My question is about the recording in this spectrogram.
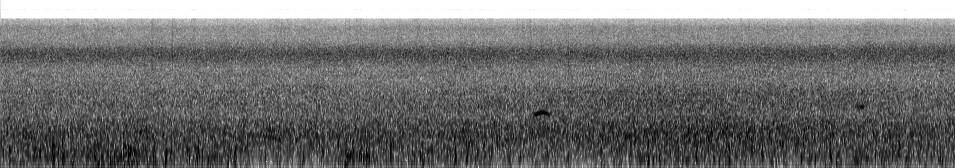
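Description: Steady, even rushing noise of wind and surf, with wind buffeting the microphone.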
